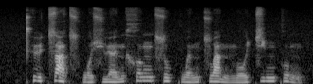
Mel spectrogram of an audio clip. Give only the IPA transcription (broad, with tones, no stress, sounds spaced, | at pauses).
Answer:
t̪ʰ y˥˧ t͡s ä˥˩ t͡sʰ w ɔ˩ ɕ ɥ ɛ˧˥ n x ɤ˥ ŋ s u˥ k w ə˧˥ n t͡s w a˥˩ n n̪ o˧˥ ʊ̯ t͡ɕ i˥ ŋ k ʊ˥˩ ŋ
